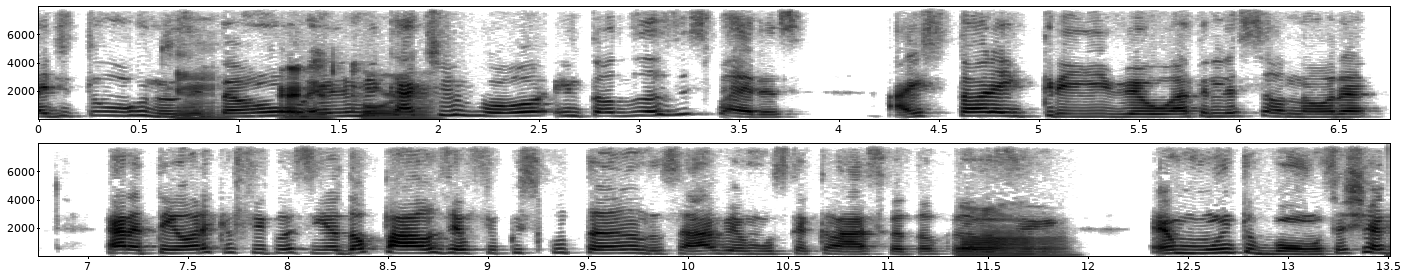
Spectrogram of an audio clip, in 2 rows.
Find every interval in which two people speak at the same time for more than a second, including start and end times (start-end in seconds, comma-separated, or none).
0.6-2.1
